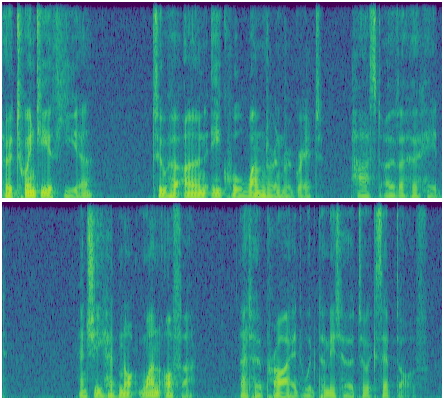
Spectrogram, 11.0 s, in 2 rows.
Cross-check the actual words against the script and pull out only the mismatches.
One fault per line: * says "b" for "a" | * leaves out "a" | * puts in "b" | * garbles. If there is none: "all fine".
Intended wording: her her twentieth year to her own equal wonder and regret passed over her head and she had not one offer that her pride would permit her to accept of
* leaves out "her"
